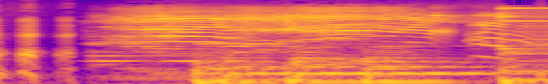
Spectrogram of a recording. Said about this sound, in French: Do you hear what I hear? a baby cry.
